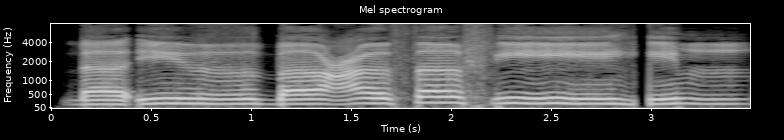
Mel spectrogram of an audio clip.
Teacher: Untuk huruf zal, tuan-puan, jangan lupa keluarkan sedikit hujung lidah kita. Kita keluarkan sedikit hujung lidah kita. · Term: sifat rakhawah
